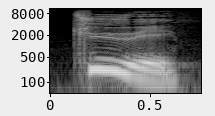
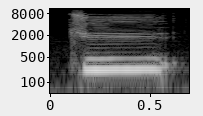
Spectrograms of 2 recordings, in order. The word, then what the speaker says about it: tuer: Tuer. Alright, remember, U is really pronounced like U, so it's not OU, but it's U, okay? Tuer, tuer.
